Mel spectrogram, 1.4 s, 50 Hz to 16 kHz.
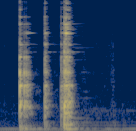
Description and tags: Utensil Hit FF383
Utensil hitting hard surface hits twice
hard, Utensil, surface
